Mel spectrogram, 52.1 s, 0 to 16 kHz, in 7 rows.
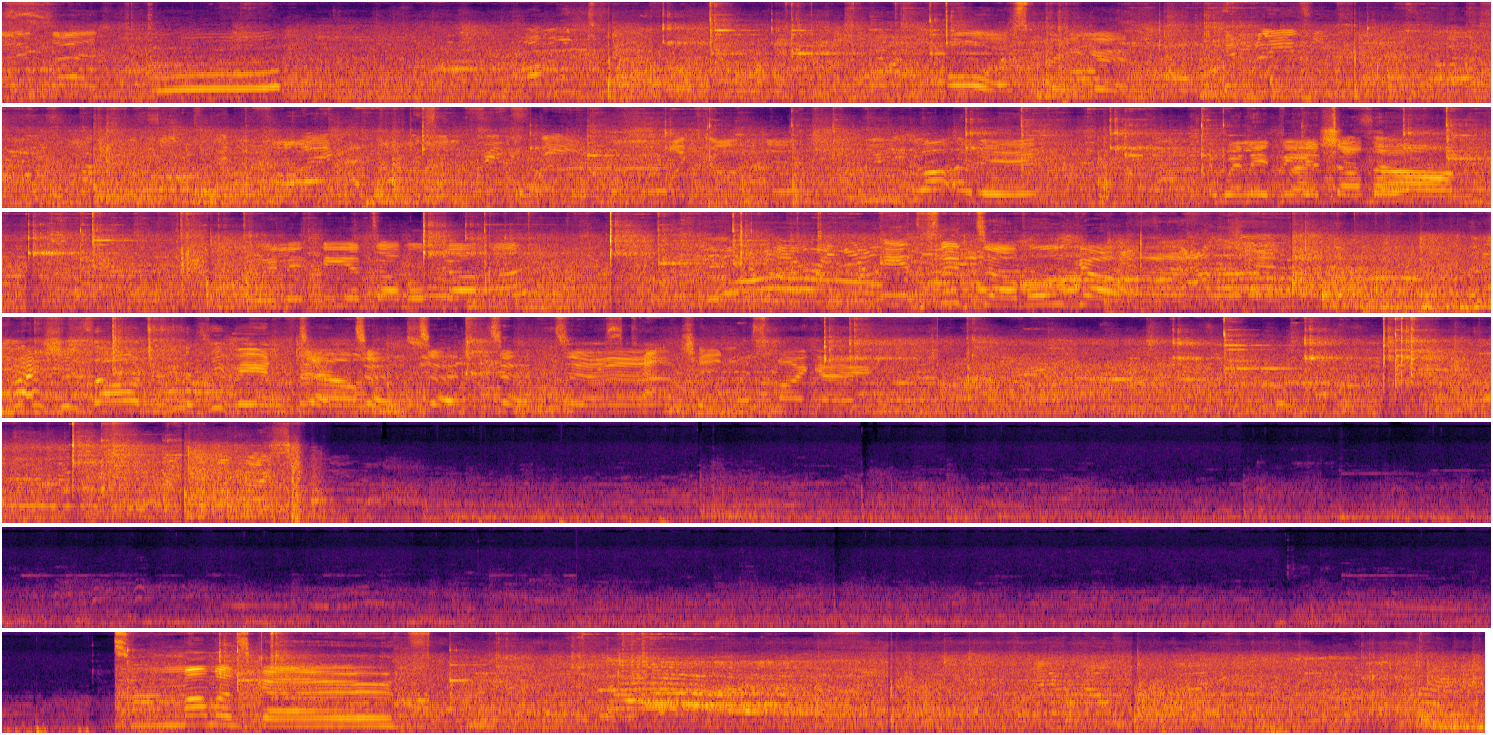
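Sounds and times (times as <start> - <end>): indistinct voices: 43.5 - 52.0.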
